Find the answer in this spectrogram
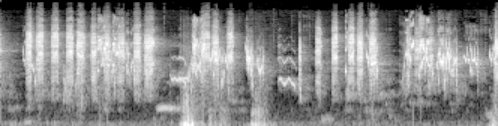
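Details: Budgie chirping in a fast, dense chatter of buzzy, scratchy notes, broken by a few wavering whistled phrases and two short low thumps near the middle.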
